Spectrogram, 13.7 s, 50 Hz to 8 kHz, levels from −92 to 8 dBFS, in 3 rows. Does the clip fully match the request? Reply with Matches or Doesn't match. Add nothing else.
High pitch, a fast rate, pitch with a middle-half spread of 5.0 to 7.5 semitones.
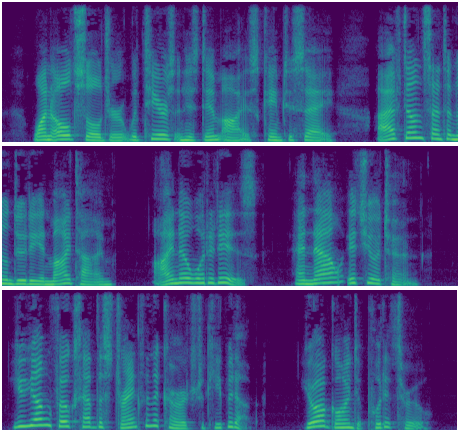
Matches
